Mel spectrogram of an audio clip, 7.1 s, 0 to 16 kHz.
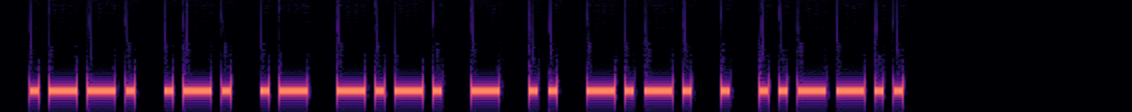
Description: Morse code, heard as a keyed tone, about 20 wpm, 700 Hz. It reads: PRACTICE?
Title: Sentences from Top 1000 Words - Review Part 4 - 20wpm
